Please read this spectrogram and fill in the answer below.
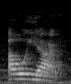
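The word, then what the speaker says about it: áo dài: Dans le nord on dit aozai et dans le sud aoyai.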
